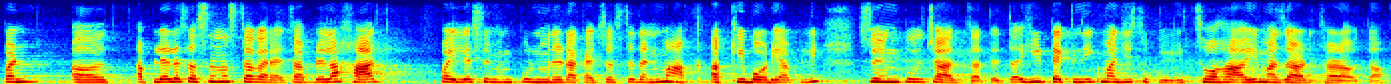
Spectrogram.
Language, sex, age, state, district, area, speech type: Marathi, female, 18-30, Maharashtra, Mumbai Suburban, urban, spontaneous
